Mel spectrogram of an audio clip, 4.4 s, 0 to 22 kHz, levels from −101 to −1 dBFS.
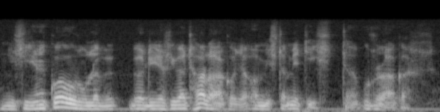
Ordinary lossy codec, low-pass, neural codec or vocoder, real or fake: none; 10.8 kHz; none; real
